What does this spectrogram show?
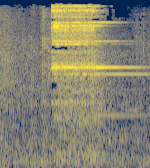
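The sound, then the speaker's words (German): A single bright ding from a service bell in a Rewe store, rung to call an employee, with a clear metallic ring that fades away over about a second against a low background hum. No one speaks. “Ja, dann, wenn wir da nämlich, dann ist eine Klingel.”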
